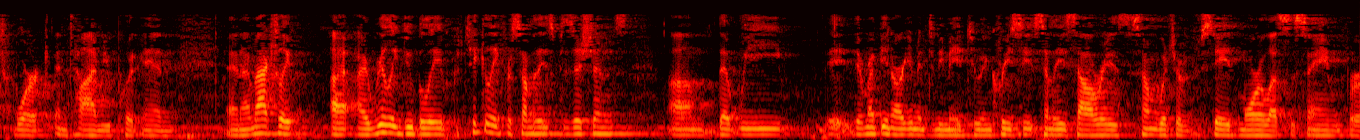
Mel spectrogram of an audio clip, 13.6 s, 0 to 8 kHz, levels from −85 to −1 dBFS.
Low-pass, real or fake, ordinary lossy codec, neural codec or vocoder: 7.2 kHz; fake; MP3, 24 kbps; codec, 16 kHz, 16 kbps, FreqCodec, larger model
